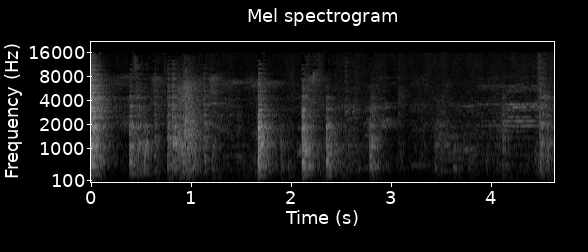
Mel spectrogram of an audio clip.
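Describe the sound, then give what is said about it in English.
Plate and cutlery being handled while washing up a plate with leftover scrambled egg: a series of sharp clinks, knocks and scrapes at an irregular pace, with no talk. “I don't know what was on this plate. I think it was scrambled egg from last night.”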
